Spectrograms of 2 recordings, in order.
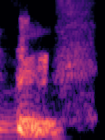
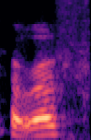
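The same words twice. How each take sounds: First: "roof" with a long oo, as in food; long-vowel roof. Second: "roof" with a short oo, like a dog's ruff; bark-like short vowel on "roof", louder. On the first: Repeating what Jim likes to hear, long-oo "roof". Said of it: "the way we say roof". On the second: Joking it sounds like a dog, short-vowel "roof". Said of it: "Like a dog". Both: Shown as a demonstration.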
